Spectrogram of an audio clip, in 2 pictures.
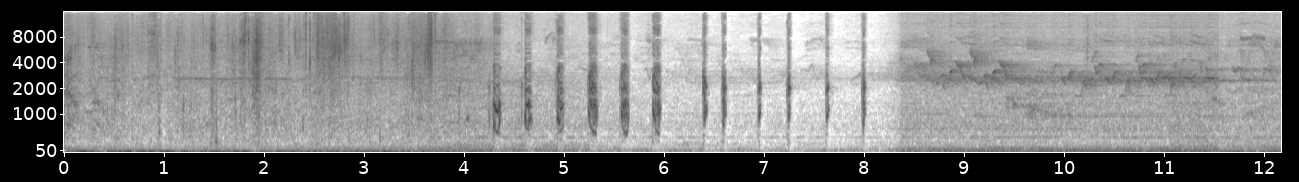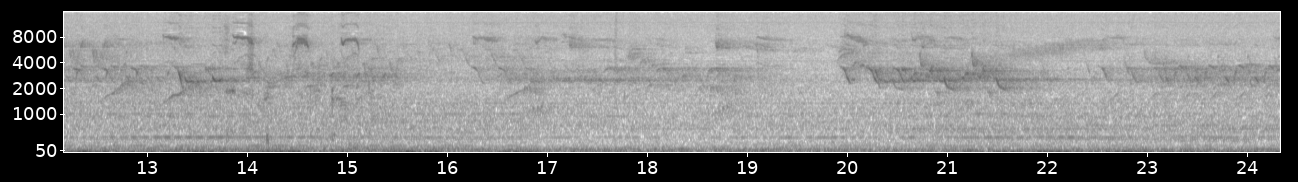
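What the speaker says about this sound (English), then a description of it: "two, two gobblers." Wild turkey gobblers gobble repeatedly in the field during a hunt, loud and close, with several rattling calls over a noisy outdoor background, plus soft footstep-like rustles and a burst of rapid clicks early on.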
